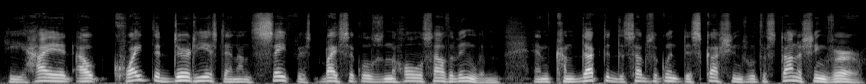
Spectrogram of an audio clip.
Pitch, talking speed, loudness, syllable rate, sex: 135 Hz, 160 wpm, -18 LUFS, 5.1 syllables/s, male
